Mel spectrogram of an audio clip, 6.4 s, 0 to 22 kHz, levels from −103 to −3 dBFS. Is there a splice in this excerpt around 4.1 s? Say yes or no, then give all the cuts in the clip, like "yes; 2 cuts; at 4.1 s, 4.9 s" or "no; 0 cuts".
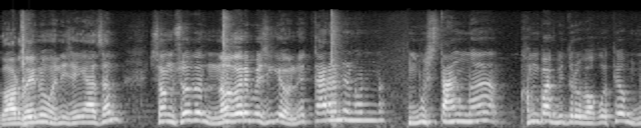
yes; 1 cut; at 4.1 s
